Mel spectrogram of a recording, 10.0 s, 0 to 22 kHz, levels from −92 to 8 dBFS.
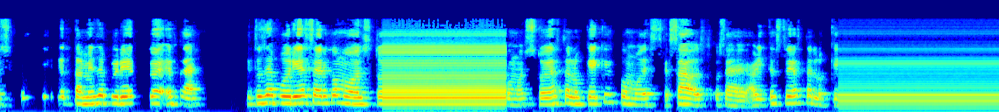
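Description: A steady, flat buzz at 100 Hz replaces this speech recording from 3.83 to 5.06 s, and again from 8.39 s to the end of the clip. Each is a system hang loop: the machine or driver froze while the audio hardware kept replaying the same ring buffer, so one 10 ms slice repeats exactly, which fits a 10 ms buffer. Around a second and a half of speech is missing each time.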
